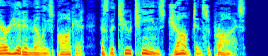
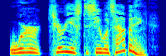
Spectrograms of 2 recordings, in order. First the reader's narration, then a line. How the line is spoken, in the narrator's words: Millie chirped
